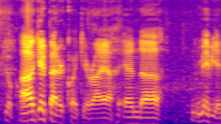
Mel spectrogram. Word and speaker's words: Urijah: He's Uriah. That's Uriah. Uriah. Uriah. Like Silent Elijah. J is silent.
